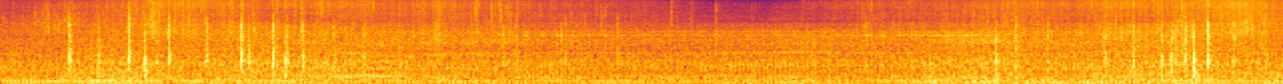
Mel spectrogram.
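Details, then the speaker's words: Vehicle with both CV axles bad, recorded outside: bursts of sharp repetitive popping clicks over quiet rolling background, fading and returning; worn outer CV joints. "the vehicle shown in the video actually had two bad cv axles so you're going to hear kind of a repetitive pop pop pop kind of noise that's one popping right after the other"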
